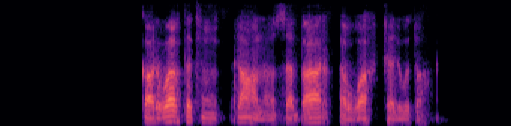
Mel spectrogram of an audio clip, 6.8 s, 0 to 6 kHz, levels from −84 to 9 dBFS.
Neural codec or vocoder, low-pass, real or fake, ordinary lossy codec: codec, 16 kHz, 1.1 kbps, Voila-Tokenizer; 5.4 kHz; fake; AAC, 32 kbps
